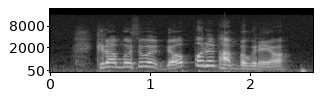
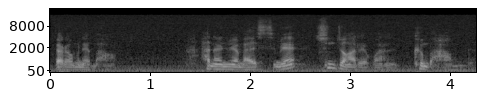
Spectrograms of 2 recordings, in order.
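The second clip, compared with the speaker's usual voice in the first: whispered, softer, intimate emphasis; soft whispered appeal; hushed whisper; 8 semitones lower, 15 dB quieter than usual. Real, not acted. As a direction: drop to a whisper so they lean in. Preacher drops to hushed intimacy.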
